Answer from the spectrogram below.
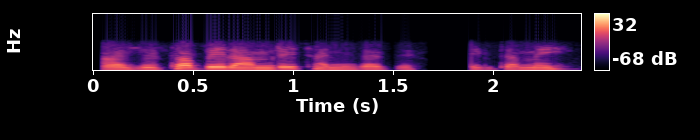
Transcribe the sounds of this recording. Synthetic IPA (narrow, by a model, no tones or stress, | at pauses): ɦʌd͡zuɾsʌbʌjɾamrʌjt͡sʰʌnidʌd̪es | ek̚d̪ʌmʌj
